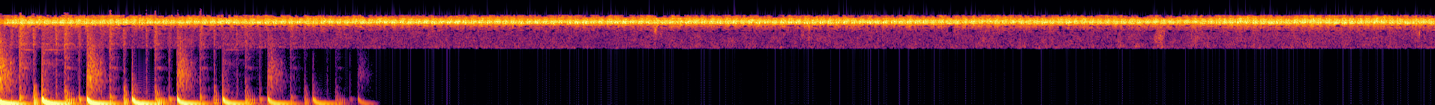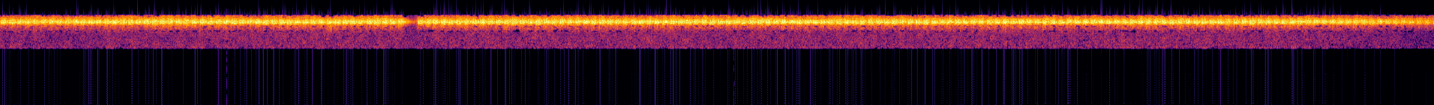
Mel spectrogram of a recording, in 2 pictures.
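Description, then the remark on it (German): A dense, unbroken chorus of crickets chirps at night in summer in Bonn, shrill and steady for the whole stretch, with a few low rhythmic thumps only in the first seconds. “Bonner Grillen in der Nacht.”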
